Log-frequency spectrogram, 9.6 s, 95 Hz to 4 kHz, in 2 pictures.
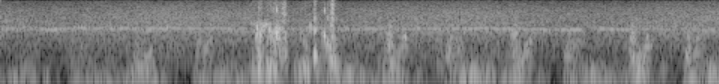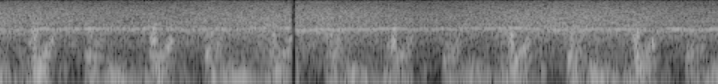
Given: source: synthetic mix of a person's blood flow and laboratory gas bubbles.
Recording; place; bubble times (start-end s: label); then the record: Doppler ultrasound of blood flow; precordium
1.65-1.93 s: bubbles
1.95-2.27 s: bubbles
From the record:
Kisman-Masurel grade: 213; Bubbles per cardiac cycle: several, 3 to 8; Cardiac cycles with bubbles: 1 to 10%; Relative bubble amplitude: loud (0.450 to 0.775); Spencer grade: 1 (occasional bubble signal discernible with the cardiac motion signal, with majority of cardiac periods free of bubbles); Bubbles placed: anywhere in the cardiac cycle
